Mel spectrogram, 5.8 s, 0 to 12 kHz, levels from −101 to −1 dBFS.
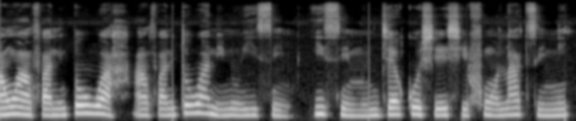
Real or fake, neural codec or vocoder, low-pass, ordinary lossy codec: real; none; 10.8 kHz; none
